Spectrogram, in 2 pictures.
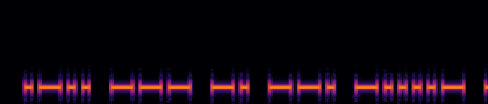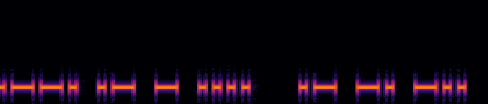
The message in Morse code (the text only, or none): LONG-PATH AND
